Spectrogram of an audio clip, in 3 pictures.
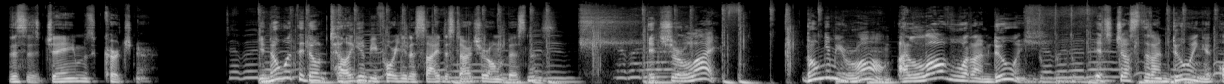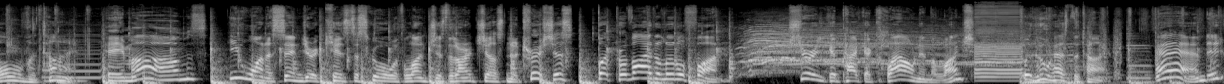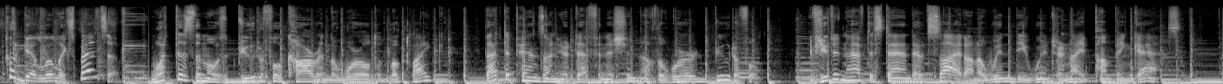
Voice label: commercial male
